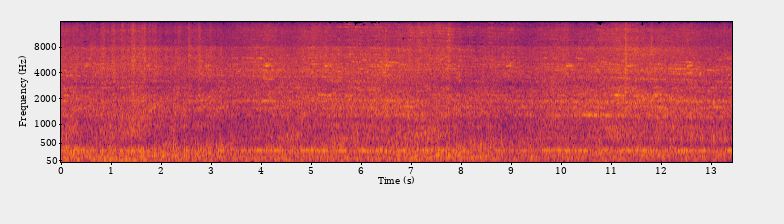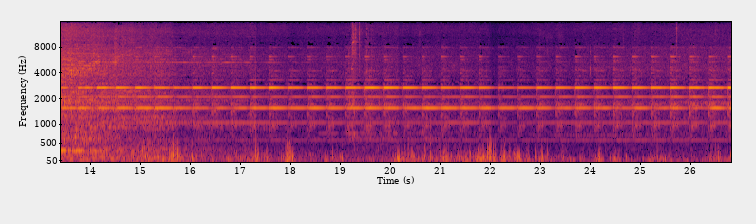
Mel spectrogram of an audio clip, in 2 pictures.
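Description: A train passing close by. A loud rumble of engine and wheels fills the first half and fades, then cars roll past with scattered knocks of wheels over rail joints. In the second half a steady, high, multi-toned ringing sounds on.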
